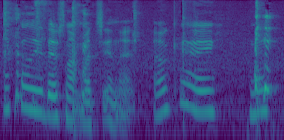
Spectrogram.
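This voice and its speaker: A woman's voice: high voice, sing-song, moderate pace, vocal fry, noisy background. A woman filming her toddler at home, coaxing the child in a sing-song voice to show off new words. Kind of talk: casual home video.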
